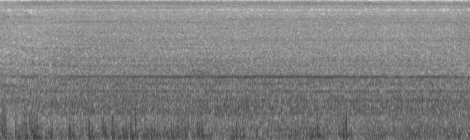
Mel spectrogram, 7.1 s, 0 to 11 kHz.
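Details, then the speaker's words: 2001 Saturn SC2 after exhaust and clutch-pin work, restarted and warming up: steady, even idle with no misfires, knocks or hunting; some black soot and smoke from sprayed cleaner. "look at that it started right up that time that's nice all right so we're gonna let this warm up for a little bit"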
